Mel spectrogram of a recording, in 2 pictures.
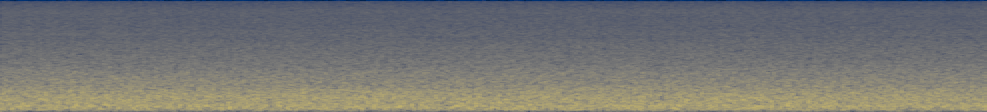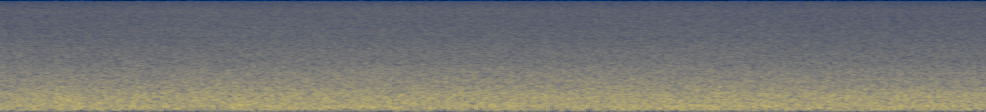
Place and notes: Willow River State Park - Top of Dam
Recorded from the top of the new dam at Willow River State Park
Saint Croix County, Wisconsin, United States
